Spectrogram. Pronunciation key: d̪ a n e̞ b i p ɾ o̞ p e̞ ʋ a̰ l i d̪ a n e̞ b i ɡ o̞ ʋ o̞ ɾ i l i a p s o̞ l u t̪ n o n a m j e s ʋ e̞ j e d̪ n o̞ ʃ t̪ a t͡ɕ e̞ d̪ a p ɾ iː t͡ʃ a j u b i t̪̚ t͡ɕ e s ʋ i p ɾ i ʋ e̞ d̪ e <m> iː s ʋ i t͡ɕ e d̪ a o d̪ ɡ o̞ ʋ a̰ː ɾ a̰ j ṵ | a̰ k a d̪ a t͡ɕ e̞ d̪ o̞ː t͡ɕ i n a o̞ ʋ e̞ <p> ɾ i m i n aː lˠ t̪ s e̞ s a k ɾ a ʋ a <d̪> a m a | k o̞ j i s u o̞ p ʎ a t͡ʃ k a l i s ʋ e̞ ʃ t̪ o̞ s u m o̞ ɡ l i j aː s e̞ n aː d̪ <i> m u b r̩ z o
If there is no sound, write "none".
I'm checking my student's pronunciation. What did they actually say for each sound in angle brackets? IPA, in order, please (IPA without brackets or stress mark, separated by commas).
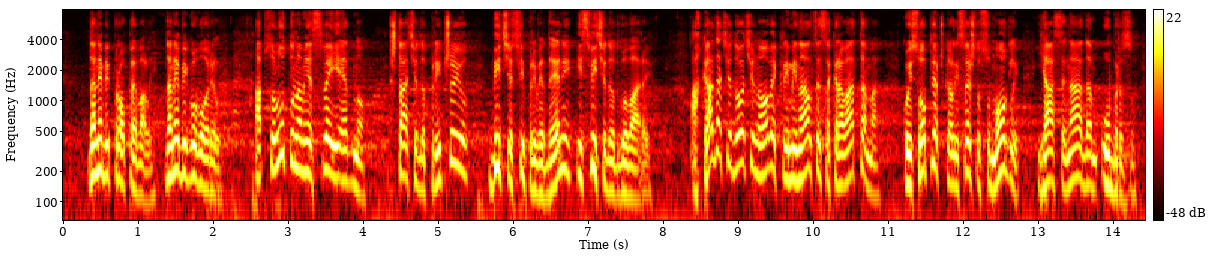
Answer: n, k, t̪, a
